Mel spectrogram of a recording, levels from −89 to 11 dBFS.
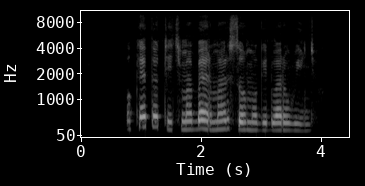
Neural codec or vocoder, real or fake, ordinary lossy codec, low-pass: vocoder, 48 kHz, 128 mel bands, Vocos; fake; MP3, 64 kbps; 9.9 kHz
